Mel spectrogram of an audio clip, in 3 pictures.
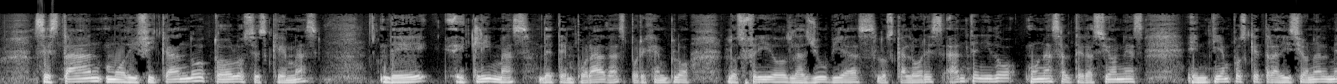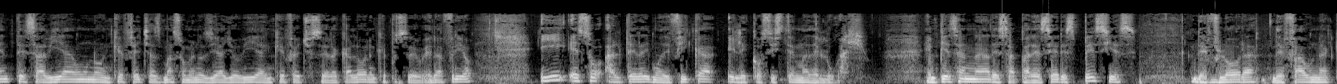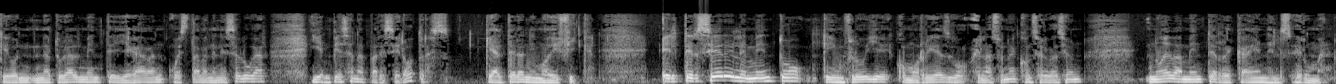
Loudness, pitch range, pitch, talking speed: -12 LUFS, 100-120 Hz, 110 Hz, 150 wpm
